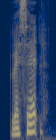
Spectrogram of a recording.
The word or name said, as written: vasal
